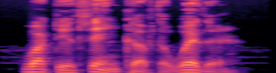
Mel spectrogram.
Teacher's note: 마지막 내용어 weather 명사가 1강세를 차지했네요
